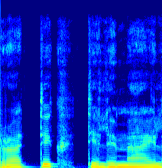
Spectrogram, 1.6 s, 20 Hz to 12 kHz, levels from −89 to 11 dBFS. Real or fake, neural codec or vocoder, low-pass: real; none; 10.8 kHz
